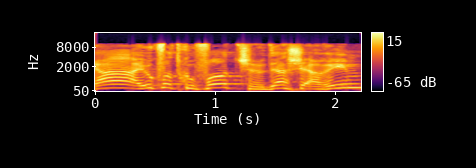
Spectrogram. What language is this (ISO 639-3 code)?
heb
